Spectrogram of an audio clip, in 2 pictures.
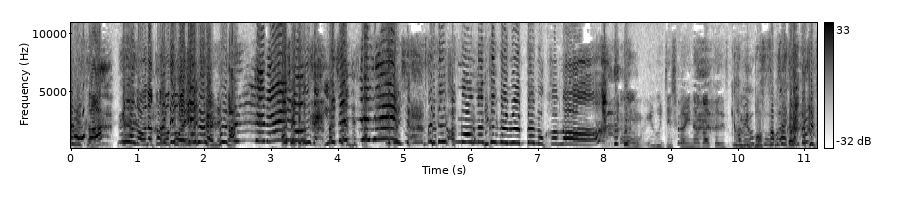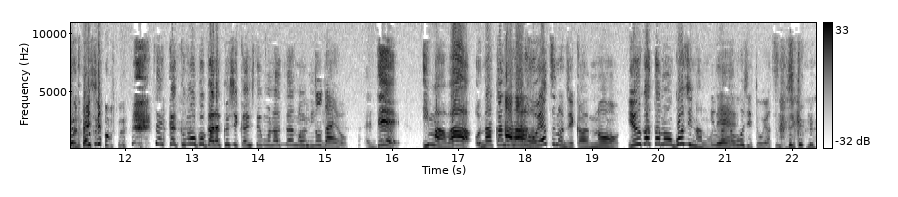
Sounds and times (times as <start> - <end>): Speech: 0.0 - 11.9, 12.5 - 22.0.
